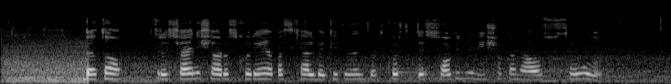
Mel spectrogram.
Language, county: Lithuanian, Vilnius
